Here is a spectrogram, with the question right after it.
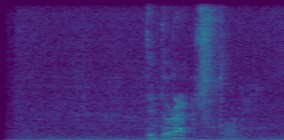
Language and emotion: Russian, angry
